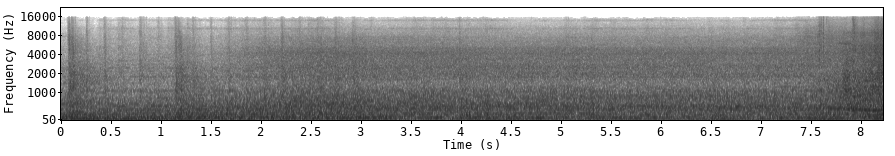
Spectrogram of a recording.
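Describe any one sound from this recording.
A tram rumbles past on its rails.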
